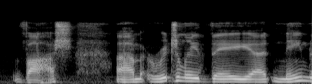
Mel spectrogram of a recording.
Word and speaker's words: Vash: Uh, the character Vash um actually would have been pronounced differently. Uh, we have Patrick Stewart's accent to thank for that. Um, calling Vash Vash.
